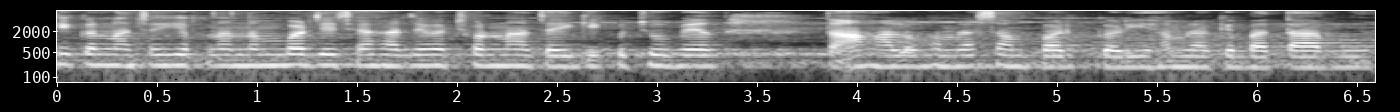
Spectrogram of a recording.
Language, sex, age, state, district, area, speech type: Maithili, female, 30-45, Bihar, Purnia, urban, spontaneous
